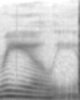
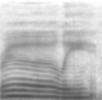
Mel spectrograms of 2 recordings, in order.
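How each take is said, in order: First: "really" slowly as real-ly, long e; careful pronunciation. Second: "really" drawn out as rilly; careless pronunciation. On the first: Teacher correcting what we're saying, careful slow "really" as real-ly. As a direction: say "really" as real plus lee. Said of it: "Be careful what we're saying". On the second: Teacher warning about a common error, drawn-out "really" as rilly. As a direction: stretch "really" with a short i, rill-ee. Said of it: "It kinda sounds that way". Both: Shown as a demonstration.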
